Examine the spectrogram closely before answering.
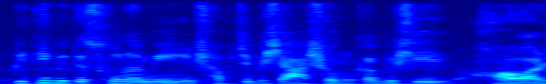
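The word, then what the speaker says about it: tsunami: তো এই সুনামি এটা একটা জাপানি শব্দ এবং যখন আমরা ইংরেজি বানানটা লিখি তখন কিন্তু আমরা টি দিয়ে লিখি এই বানানটা, এটা বেশ ইন্টারেস্টিং।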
